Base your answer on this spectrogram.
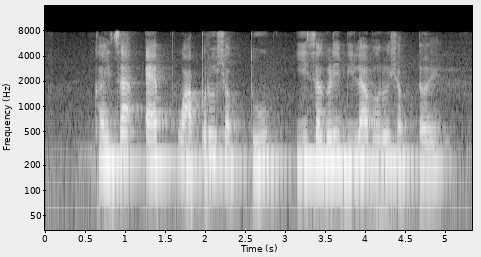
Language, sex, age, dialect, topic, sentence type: Marathi, female, 18-24, Southern Konkan, banking, question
